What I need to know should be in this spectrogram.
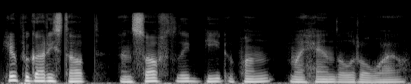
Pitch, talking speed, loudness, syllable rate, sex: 125 Hz, 175 wpm, -18 LUFS, 5.4 syllables/s, male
